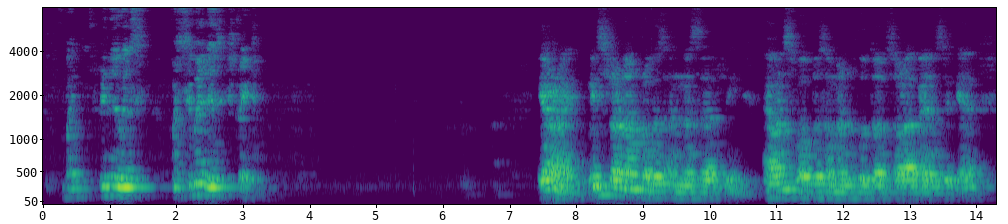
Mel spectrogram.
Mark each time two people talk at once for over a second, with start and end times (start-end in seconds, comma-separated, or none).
none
